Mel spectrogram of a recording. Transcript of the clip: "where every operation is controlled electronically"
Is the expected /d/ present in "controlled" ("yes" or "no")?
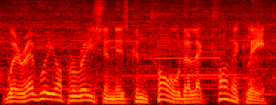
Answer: yes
